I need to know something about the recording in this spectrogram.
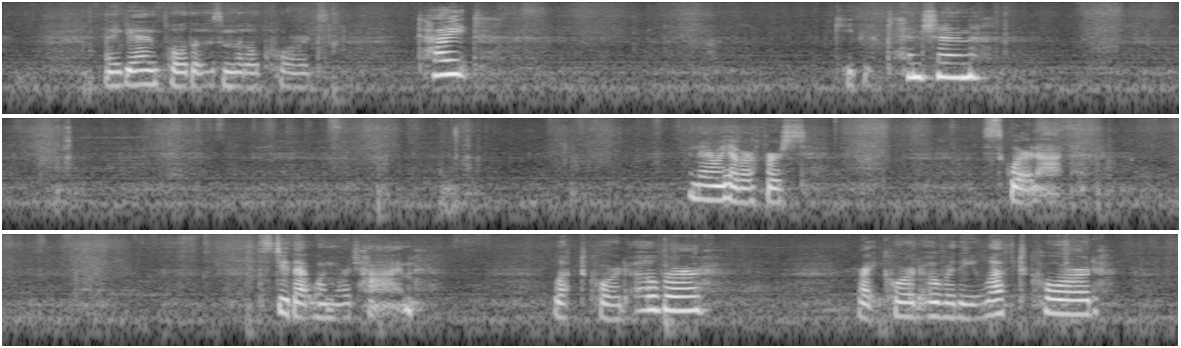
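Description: A cord rustles and slides softly over a hard surface.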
